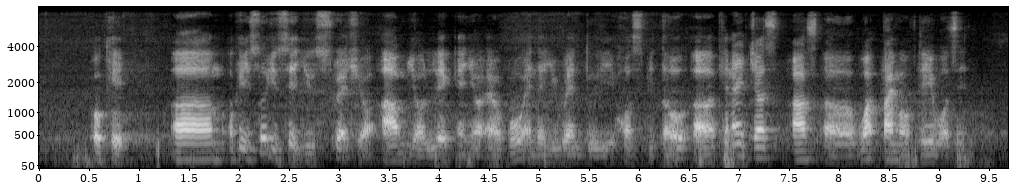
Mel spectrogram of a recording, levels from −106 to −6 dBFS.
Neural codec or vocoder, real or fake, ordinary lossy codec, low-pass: vocoder, 44.1 kHz, 128 mel bands, Pupu-Vocoder; fake; none; 7.2 kHz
